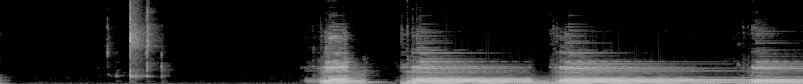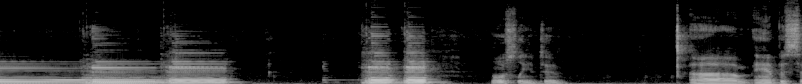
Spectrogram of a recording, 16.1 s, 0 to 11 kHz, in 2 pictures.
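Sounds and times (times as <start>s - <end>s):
electric guitar chords ringing: 3.1s - 10.4s, 11.6s - 12.5s.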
